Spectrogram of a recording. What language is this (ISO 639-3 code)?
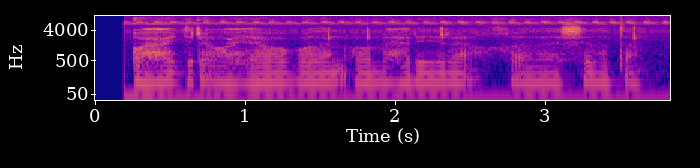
som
